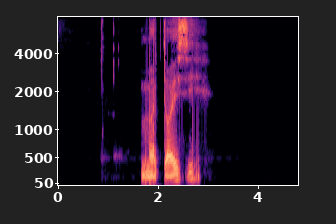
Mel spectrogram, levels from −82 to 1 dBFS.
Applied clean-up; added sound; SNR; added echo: none; none; none; none.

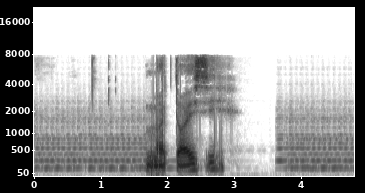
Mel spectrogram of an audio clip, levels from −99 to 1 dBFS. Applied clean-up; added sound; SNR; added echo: none; Bowed string instrument; 17 dB; none.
